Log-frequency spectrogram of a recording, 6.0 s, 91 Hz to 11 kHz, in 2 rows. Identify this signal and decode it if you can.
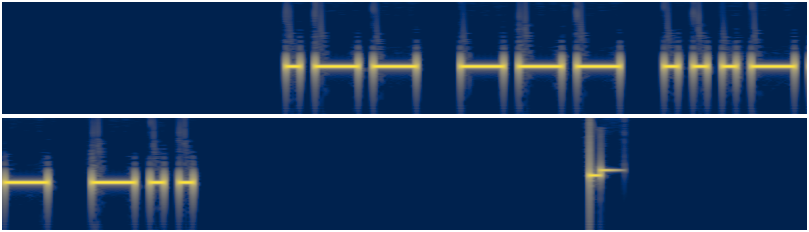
Morse code, heard as a keyed tone, about 22 wpm, 700 Hz. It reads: WO3D
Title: USA Call Signs - 4 Characters - 2x Character Spacing - 22wpm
